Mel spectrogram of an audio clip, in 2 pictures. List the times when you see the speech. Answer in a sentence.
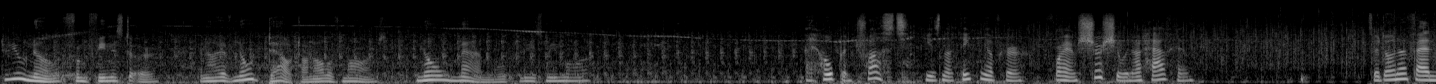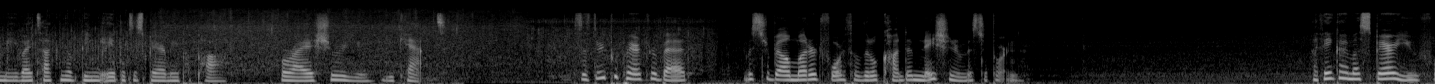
You can hear the speech from 0.0 to 5.9 s, from 8.1 to 11.9 s, from 13.7 to 18.9 s, from 20.1 to 24.6 s and from 27.4 to 28.6 s.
